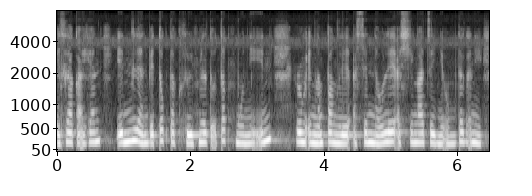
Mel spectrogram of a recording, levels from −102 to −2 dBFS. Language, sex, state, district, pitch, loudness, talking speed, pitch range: Mizo, female, Mizoram, Aizawl, 200 Hz, -14 LUFS, 285 wpm, 185-210 Hz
